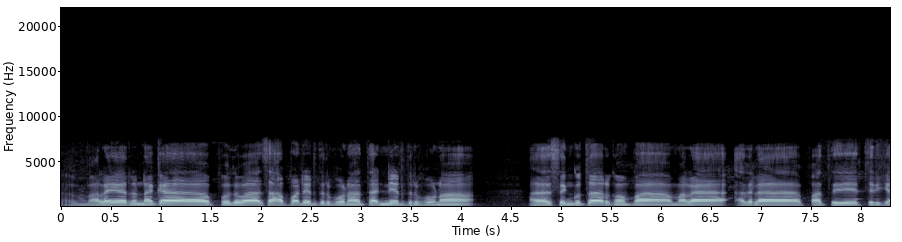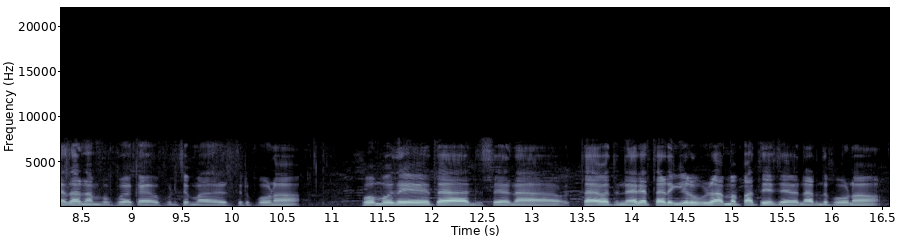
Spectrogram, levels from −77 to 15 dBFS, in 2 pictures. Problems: constant background noise, background conversations at intervals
